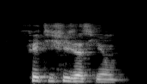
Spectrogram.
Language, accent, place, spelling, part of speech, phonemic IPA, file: French, France, Lyon, fétichisation, noun, /fe.ti.ʃi.za.sjɔ̃/, LL-Q150 (fra)-fétichisation.wav
- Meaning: fetishization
